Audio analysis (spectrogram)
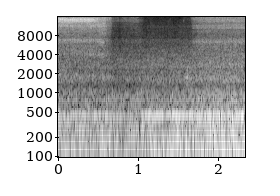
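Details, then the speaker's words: Pneumatic bleeder valve on a fan coil unit that isn't cooling: steady soft hiss of escaping air with a faint thin tone as the fitting lifts, showing control air is present at the valve. "once i pull it up a little bit you can hear the air"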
